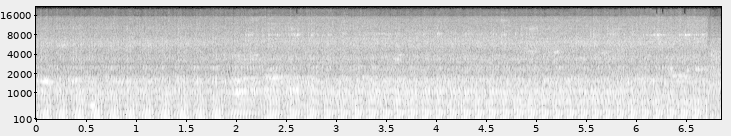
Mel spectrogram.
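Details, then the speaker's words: King Canada 1500 W generator, Chinese engine, running a hair dryer between medium and high: steady, fast, even drone sitting high; overspeeding at 76 Hz, governor spring tension set too high. "a little high 76 htz see if I can turn it down a little"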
